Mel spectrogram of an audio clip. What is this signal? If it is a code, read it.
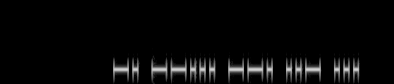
Morse code, heard as a keyed tone, about 25 wpm, 700 Hz. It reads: N7GUS
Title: USA Call Signs - 5 Characters - 2x Character Spacing - 25wpm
